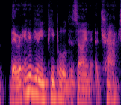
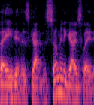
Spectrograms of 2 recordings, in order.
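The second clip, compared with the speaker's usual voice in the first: ordinary talk, nothing marked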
